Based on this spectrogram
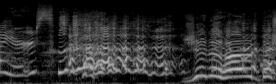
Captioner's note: girls giggling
